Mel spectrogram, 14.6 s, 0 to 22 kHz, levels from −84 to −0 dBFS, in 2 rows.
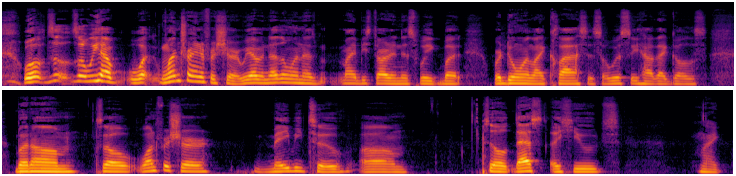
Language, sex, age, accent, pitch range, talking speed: English, male, 20-39, American, 125-155 Hz, 180 wpm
